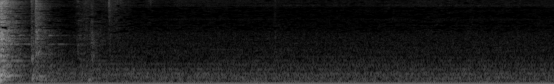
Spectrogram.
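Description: A sharp click at the very start and a few lighter clicks just after, over a steady low electrical hum. The oil in the frying pan is not yet hot enough to sizzle.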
